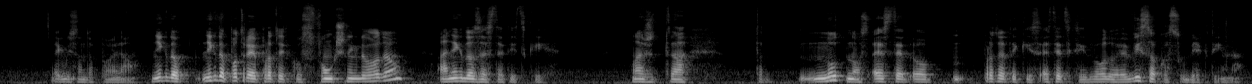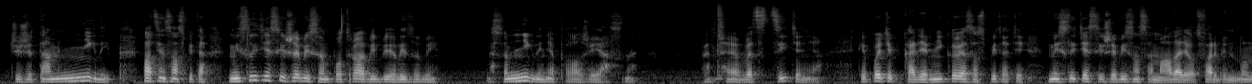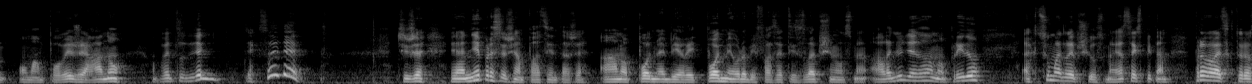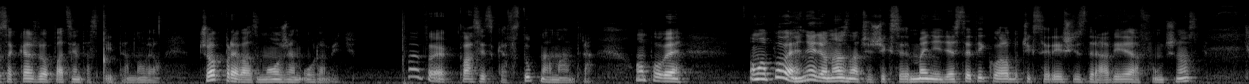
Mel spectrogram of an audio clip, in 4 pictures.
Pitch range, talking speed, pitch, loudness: 110-140 Hz, 175 wpm, 120 Hz, -28 LUFS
